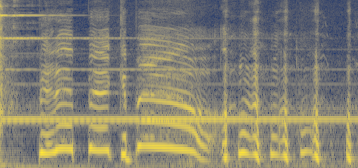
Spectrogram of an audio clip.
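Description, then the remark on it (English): A bell rings with a steady, bright metallic tone that hangs on through the whole moment, while a voice talks and vocalizes over it. “yeah, I'm just gonna just gonna bell that.”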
